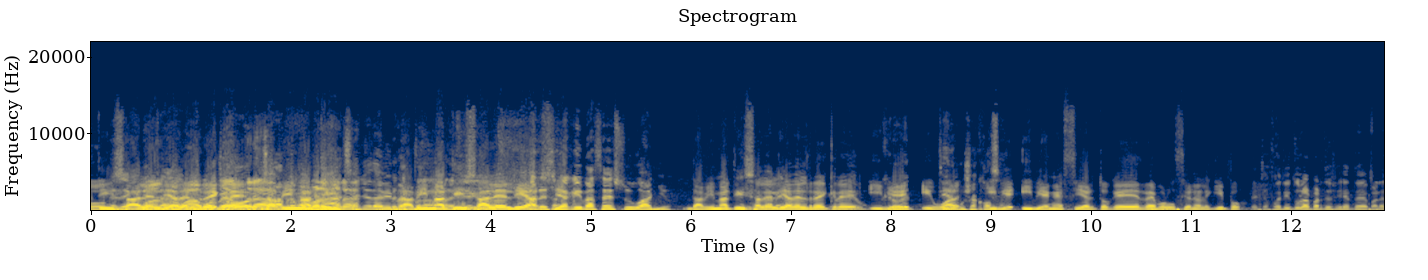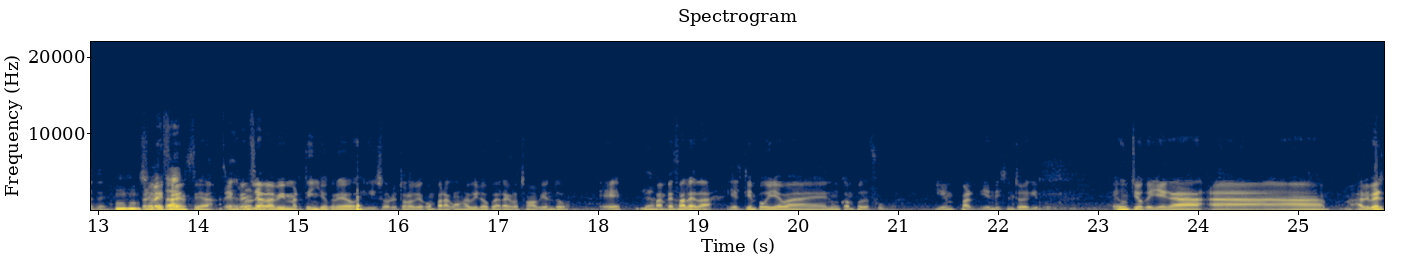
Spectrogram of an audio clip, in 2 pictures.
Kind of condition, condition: setting, busy venue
